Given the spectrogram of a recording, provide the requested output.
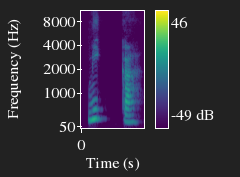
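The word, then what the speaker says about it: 三日: Oke, cara baca yang benar adalah Niseng, Nijugonen, Shigatsu, Mika.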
